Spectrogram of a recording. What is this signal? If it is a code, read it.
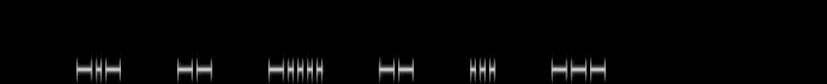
Morse code, heard as a keyed tone, about 25 wpm, spaced as for 12 wpm, 700 Hz. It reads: KM6MSO
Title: USA Call Signs - 6 Characters - 4x Character Spacing - 25wpm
